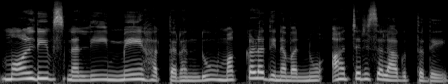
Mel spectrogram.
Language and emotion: Kannada, neutral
